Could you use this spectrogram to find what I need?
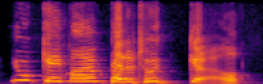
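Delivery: very high, loud incredulous cry; aghast disbelief. A narrator's reading. Walderwick aghast that Smith gave it away, incredulous.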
